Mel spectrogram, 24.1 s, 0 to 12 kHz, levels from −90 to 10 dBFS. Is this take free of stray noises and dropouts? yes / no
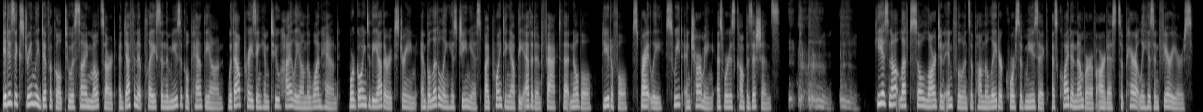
no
